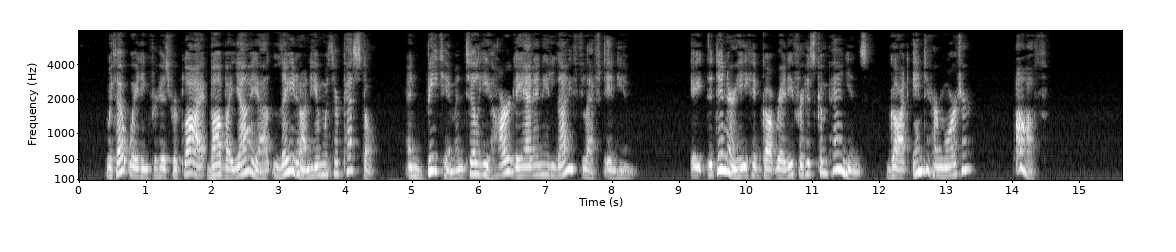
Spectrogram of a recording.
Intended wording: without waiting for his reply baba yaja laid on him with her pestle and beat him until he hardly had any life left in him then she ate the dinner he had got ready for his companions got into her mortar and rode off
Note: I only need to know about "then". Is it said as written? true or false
false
